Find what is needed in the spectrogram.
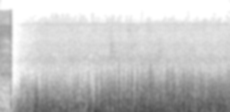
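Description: Wind blowing across a camera's microphone: a steady, low, rough rush of wind noise.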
